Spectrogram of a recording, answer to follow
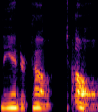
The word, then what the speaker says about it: Neanderthal: Neanderthal type or and I'm not pronouncing Neanderthal correctly is neander tall I think but I think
